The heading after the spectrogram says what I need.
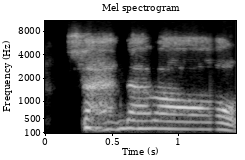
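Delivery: high, loud, slow, drawn-out unhinged scream. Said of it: "pure Gary Oldman".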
